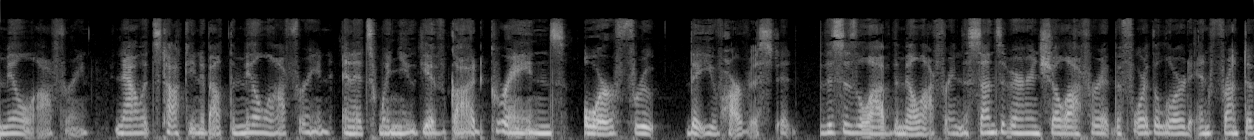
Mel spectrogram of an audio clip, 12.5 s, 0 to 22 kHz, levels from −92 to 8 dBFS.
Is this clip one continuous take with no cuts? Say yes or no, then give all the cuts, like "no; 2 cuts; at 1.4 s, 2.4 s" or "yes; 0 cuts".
no; 1 cut; at 3.4 s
